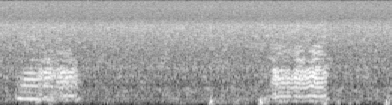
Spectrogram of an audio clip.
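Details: Three-month-old Shih Tzu puppy asleep indoors, snoring: two nasal, whistly snores about three seconds apart, each lasting under a second with a layered, buzzy harmonic tone, quiet breathing noises between them.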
